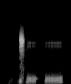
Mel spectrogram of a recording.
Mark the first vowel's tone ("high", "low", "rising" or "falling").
low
